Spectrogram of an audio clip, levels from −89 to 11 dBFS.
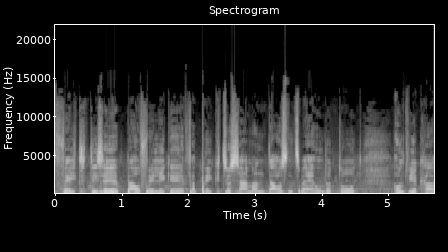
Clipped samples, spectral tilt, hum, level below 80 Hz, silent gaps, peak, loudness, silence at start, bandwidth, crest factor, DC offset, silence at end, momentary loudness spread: under 0.1%; -3 dB/octave; none; -34 dBFS; none; 0 dBFS; -15 LUFS; 0 s; 16 kHz; 16 dB; under 0.1%; 0 s; 10 LU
